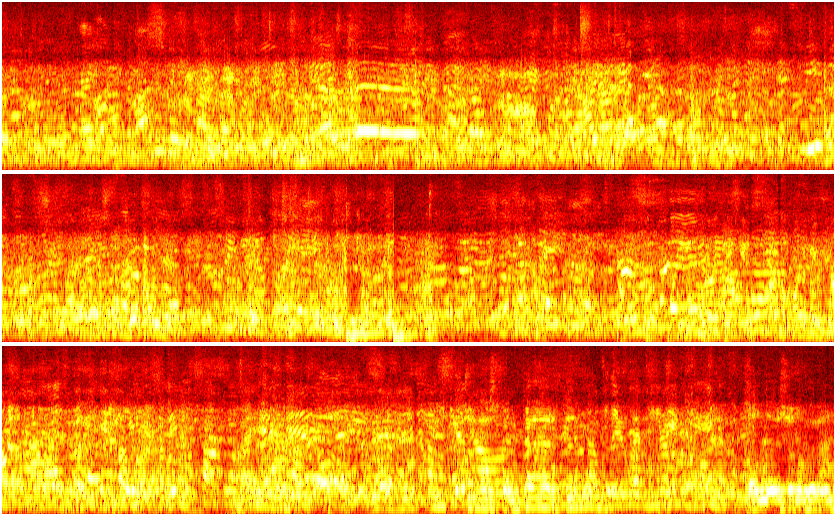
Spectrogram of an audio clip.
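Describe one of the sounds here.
A crowd of children and adults chatters in a busy echoing room.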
